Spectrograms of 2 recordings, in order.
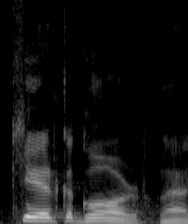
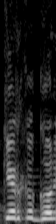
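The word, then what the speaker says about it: Kierkegaard: Ini bacanya Kirk keg lah. Ini kalau Oh, ini teolog Denmark. Nanti kalau yang jago bahasa Denmark, kalau saya salah ucap nanti koreksi saya ya habis khotbah ya. Nah, Kirk kegor ini punya gini.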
